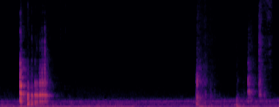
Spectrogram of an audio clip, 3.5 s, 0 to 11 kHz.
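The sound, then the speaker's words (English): Dice clatter across a table in a sharp rattling burst, then, after a pause, a few shorter clicks and tumbling rattles, rolled for stealth checks. No one speaks. “I rolled a nat 20, so 25.”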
